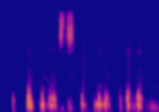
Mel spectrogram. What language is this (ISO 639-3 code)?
zho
